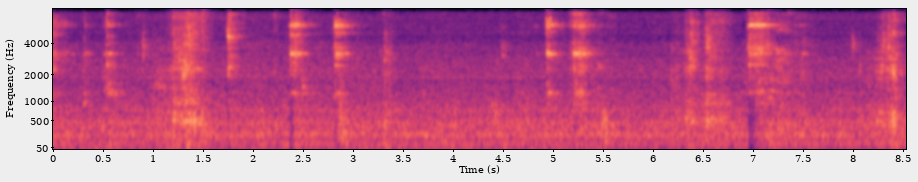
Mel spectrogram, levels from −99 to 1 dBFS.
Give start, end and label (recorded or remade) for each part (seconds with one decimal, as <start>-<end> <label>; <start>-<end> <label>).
0.0-0.8 remade; 0.8-3.7 recorded; 3.7-4.2 remade; 4.2-4.7 recorded; 4.7-6.3 remade; 6.3-8.5 recorded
